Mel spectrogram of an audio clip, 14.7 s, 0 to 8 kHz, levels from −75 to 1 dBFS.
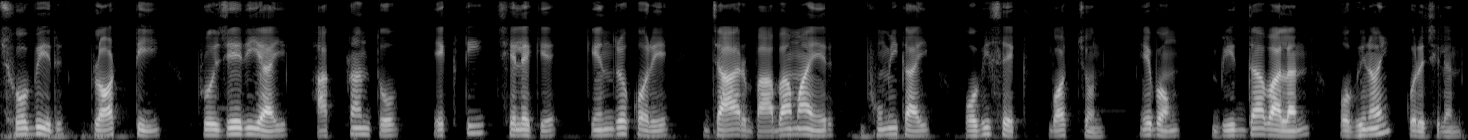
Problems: none marked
